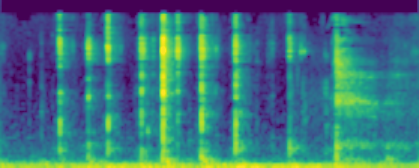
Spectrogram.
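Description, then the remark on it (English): Rapid, uneven keystrokes on a computer keyboard as someone types in a search to look up a fact, about a dozen sharp clicks in quick succession over a low steady hum, ending in a slightly longer rustling press. “I'm looking it up right now because this is a really important fact. Okay. Captain Cook. Okay. Typing it in.”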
